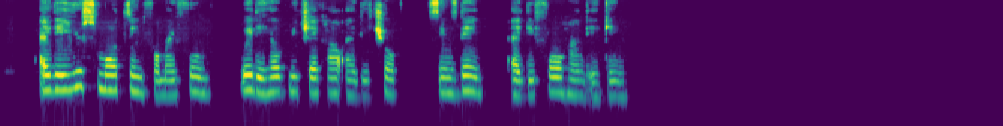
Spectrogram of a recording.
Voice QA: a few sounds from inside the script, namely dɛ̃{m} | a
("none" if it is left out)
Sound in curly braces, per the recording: n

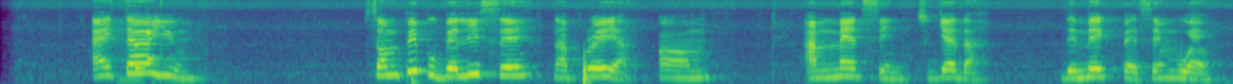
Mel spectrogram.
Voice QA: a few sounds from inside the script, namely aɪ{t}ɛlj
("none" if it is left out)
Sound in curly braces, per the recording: t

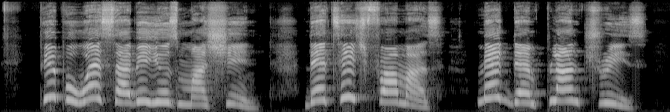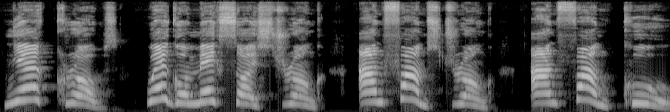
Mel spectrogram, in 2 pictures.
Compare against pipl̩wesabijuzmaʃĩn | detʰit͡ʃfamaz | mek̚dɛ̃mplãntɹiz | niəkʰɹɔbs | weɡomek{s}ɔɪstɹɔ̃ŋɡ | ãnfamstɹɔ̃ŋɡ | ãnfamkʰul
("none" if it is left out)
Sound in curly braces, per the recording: s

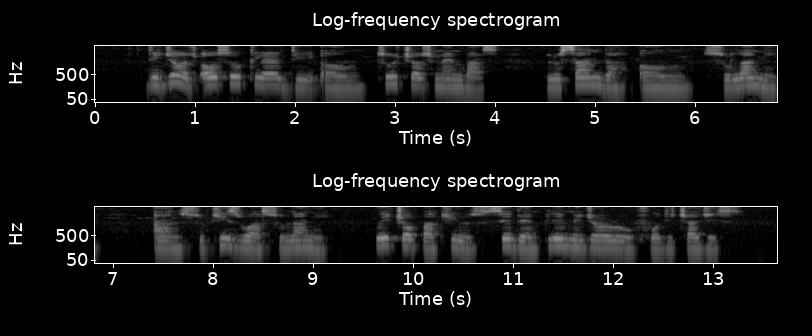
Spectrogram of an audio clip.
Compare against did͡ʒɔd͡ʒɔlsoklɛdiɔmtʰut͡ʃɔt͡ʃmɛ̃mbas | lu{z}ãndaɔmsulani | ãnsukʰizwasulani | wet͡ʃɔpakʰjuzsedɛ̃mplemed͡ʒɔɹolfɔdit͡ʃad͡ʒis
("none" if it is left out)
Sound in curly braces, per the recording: s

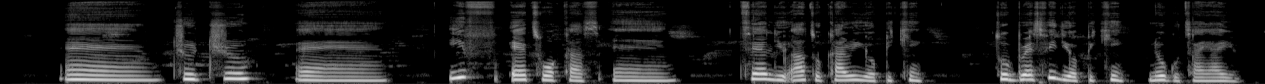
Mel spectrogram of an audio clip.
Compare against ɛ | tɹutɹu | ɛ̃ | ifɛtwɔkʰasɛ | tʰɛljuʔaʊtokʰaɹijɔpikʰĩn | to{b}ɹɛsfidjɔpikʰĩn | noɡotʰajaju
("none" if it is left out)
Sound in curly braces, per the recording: b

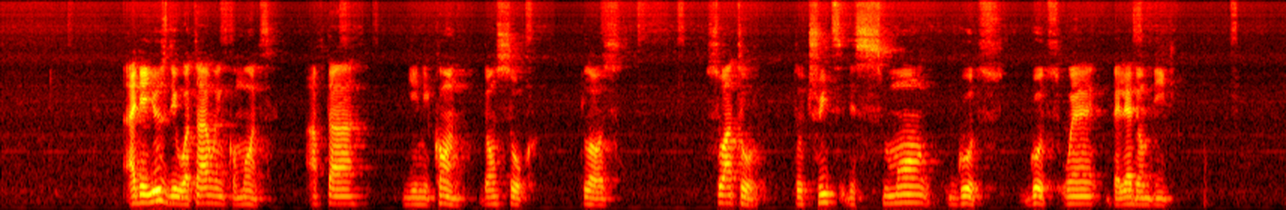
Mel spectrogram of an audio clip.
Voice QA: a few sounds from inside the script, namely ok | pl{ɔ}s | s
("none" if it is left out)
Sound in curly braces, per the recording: ɔ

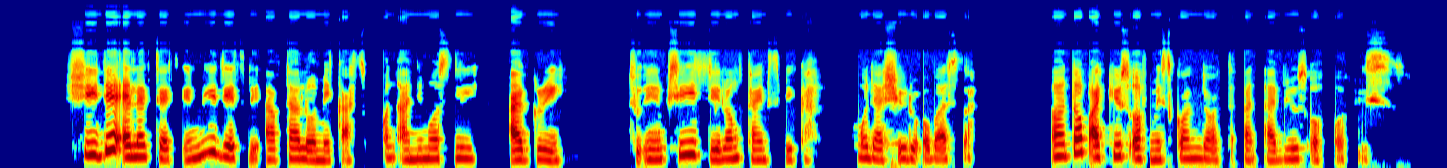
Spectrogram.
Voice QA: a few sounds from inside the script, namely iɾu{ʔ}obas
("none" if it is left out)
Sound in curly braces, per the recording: ʔ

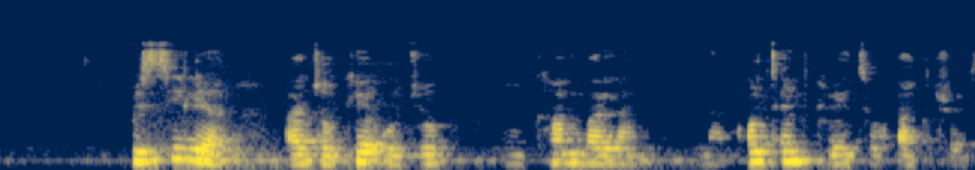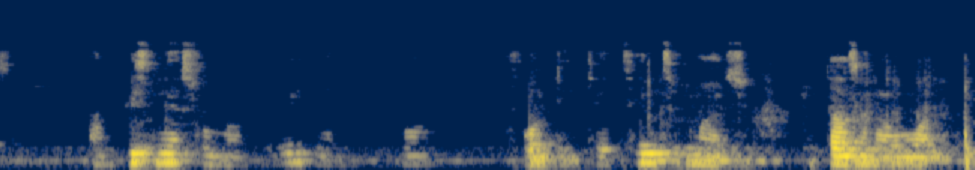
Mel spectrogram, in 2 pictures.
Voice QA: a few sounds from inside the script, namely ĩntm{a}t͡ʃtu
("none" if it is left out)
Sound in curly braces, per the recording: a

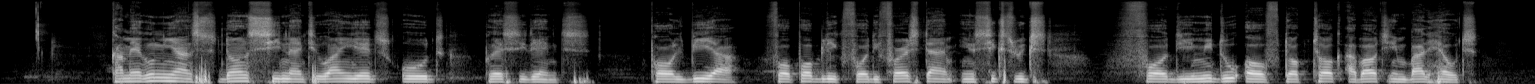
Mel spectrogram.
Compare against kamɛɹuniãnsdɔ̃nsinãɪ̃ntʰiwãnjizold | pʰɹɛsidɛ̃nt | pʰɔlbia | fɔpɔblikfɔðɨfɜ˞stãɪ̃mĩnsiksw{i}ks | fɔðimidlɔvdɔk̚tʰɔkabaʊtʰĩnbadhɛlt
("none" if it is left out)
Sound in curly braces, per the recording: i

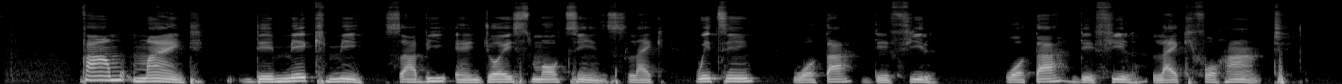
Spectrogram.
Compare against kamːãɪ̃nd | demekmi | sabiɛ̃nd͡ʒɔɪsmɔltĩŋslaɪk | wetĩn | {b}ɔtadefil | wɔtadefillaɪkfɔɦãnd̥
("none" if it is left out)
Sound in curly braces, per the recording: w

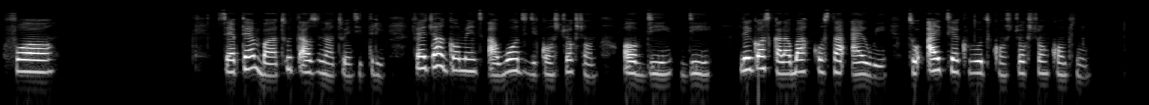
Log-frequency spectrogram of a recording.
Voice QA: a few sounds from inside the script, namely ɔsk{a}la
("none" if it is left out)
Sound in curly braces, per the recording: a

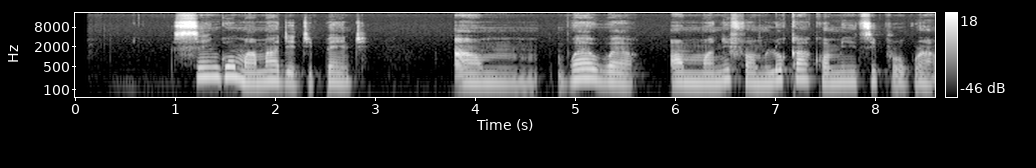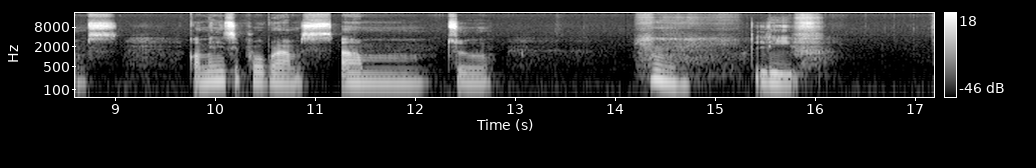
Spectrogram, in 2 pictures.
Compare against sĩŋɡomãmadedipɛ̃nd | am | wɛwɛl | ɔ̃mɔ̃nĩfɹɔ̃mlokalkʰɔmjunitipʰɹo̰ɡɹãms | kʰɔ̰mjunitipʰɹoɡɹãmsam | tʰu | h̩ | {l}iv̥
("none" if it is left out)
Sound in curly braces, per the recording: l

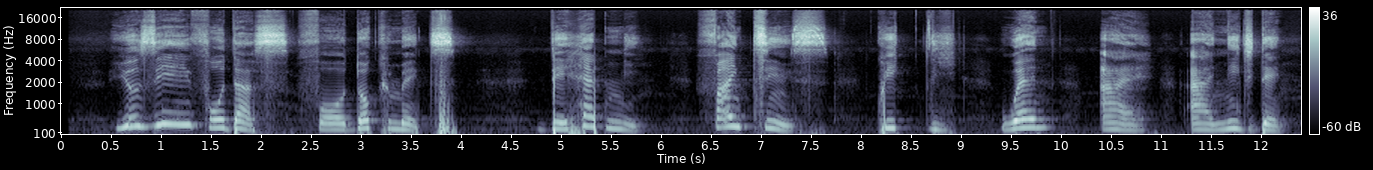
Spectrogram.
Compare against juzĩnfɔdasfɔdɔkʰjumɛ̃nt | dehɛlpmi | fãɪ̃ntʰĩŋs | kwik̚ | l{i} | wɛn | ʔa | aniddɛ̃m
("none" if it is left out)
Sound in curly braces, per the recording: i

